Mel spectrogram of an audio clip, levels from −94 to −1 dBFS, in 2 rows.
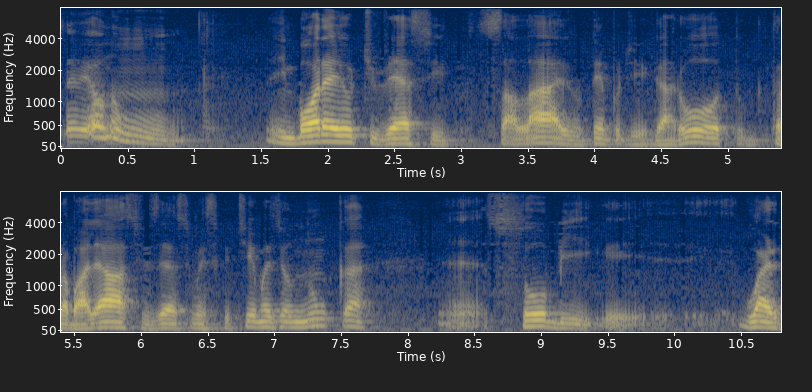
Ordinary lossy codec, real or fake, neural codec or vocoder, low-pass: none; real; none; none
